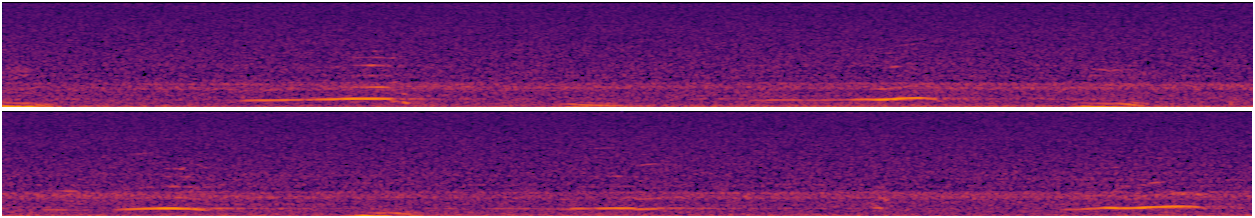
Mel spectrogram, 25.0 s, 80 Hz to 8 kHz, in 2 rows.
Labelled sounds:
3.5	3.8	humpback whale, 1.2 to 1.3 kHz
10.9	11.2	humpback whale, 1.0 to 1.2 kHz

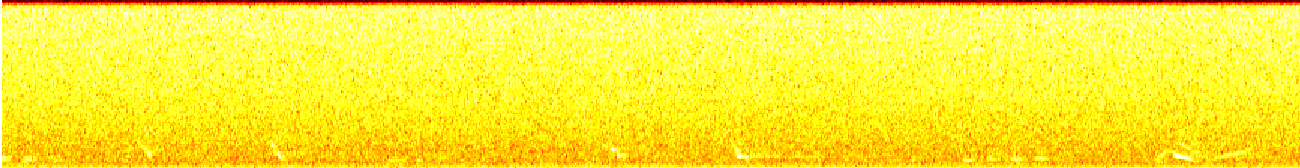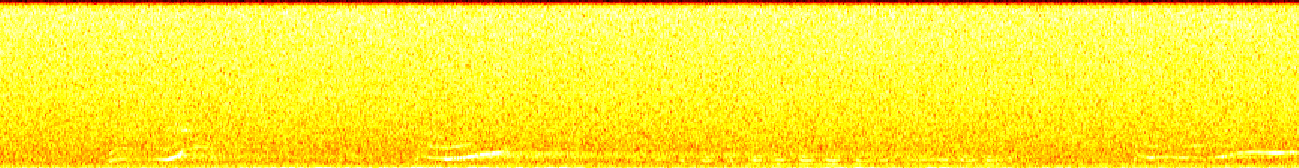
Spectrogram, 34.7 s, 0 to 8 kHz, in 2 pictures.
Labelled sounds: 8.0	8.3	humpback whale, 0.80 to 1.2 kHz
23.0	24.2	humpback whale, 0.80 to 1.2 kHz
33.8	34.5	humpback whale, 0.80 to 0.90 kHz

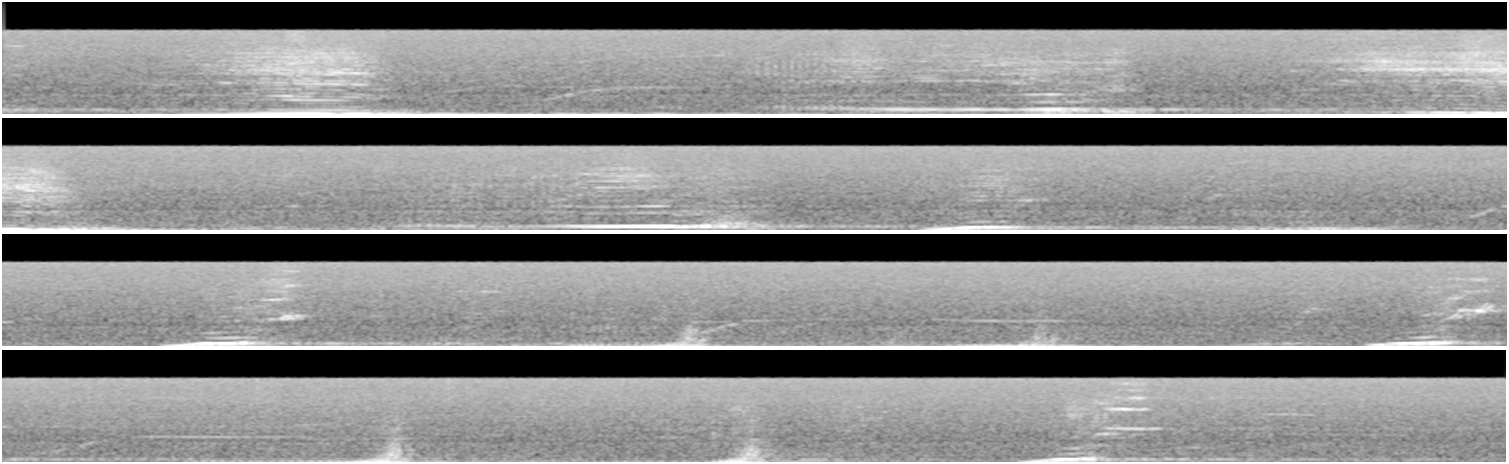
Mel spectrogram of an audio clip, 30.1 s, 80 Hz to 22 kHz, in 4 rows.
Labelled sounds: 0.7	1.9	humpback whale, 1.1 to 3.5 kHz
2.8	3.3	humpback whale, 0.80 to 1.1 kHz
4.6	5.1	humpback whale, 1.8 to 2.3 kHz
5.4	5.7	humpback whale, 0.83 to 1.2 kHz
6.5	7.9	humpback whale, 1.5 to 2.8 kHz
10.3	10.9	humpback whale, 0.86 to 3.5 kHz
16.4	16.6	humpback whale, 0.99 to 1.3 kHz
19.7	20.2	humpback whale, 0.83 to 1.1 kHz
22.3	22.6	humpback whale, 1.0 to 4.5 kHz
23.2	23.8	humpback whale, 0.93 to 1.1 kHz
28.1	29.2	humpback whale, 1.2 to 2.8 kHz

